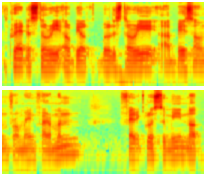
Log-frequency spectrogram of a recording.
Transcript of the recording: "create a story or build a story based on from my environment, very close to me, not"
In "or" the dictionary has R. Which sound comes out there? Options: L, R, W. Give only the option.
L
